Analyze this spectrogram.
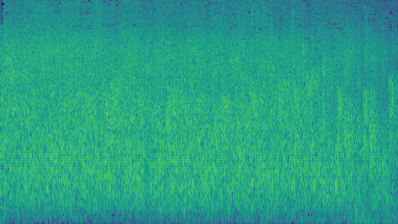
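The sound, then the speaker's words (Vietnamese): A crowd applauds steadily, a dense wash of many hands clapping at once, loud and sustained for the full length before easing slightly at the very end. “À rồi, xin cho tràng pháo tay.”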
